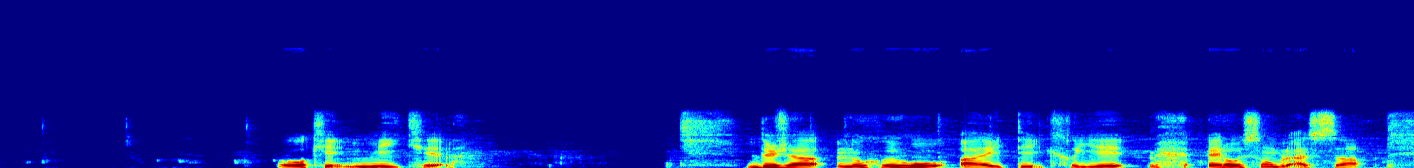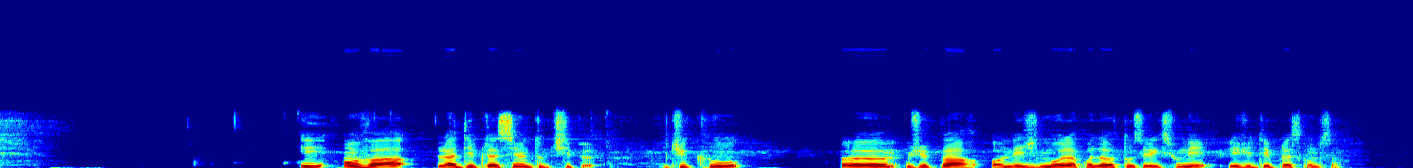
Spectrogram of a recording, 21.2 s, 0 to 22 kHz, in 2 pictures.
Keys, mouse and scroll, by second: 0.3 middle click, 1.2 a, 1.4-1.8 scroll down 1, 1.8-4.1 middle drag, 4.1-6.1 scroll down 2, 6.1-7.1 middle drag, 7.1 KP_Divide, 8.1-8.9 scroll down 1, 8.9-10.0 shift+scroll up 6, 10.0 scroll down 1, 10.4-12.2 middle drag, 12.2-12.7 scroll up 3, 12.7 right click, 13.4 shift+right click, 14.4 g, 15.9 KP_3, 17.1 Tab, 17.8 scroll down 2, 18.0 a, 18.3 a, 19.5 click.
